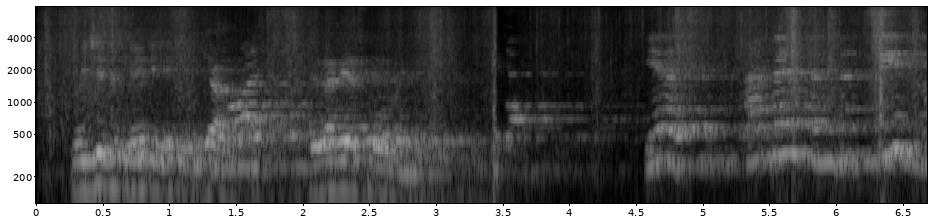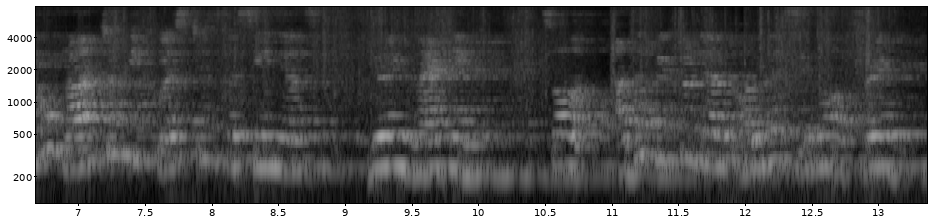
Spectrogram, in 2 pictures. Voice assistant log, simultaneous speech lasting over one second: none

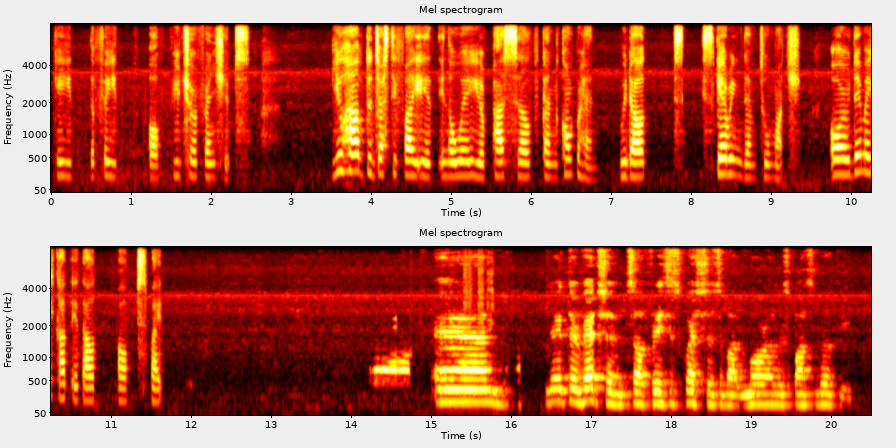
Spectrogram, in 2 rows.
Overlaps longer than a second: none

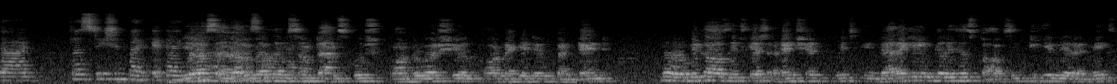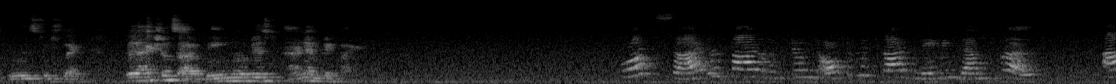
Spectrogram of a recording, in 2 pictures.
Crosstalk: present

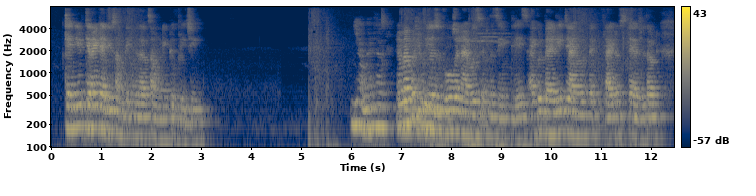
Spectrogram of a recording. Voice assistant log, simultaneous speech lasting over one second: present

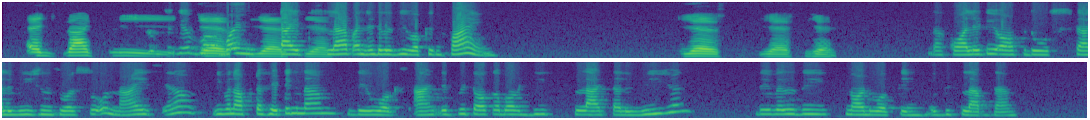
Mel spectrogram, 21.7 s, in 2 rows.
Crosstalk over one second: present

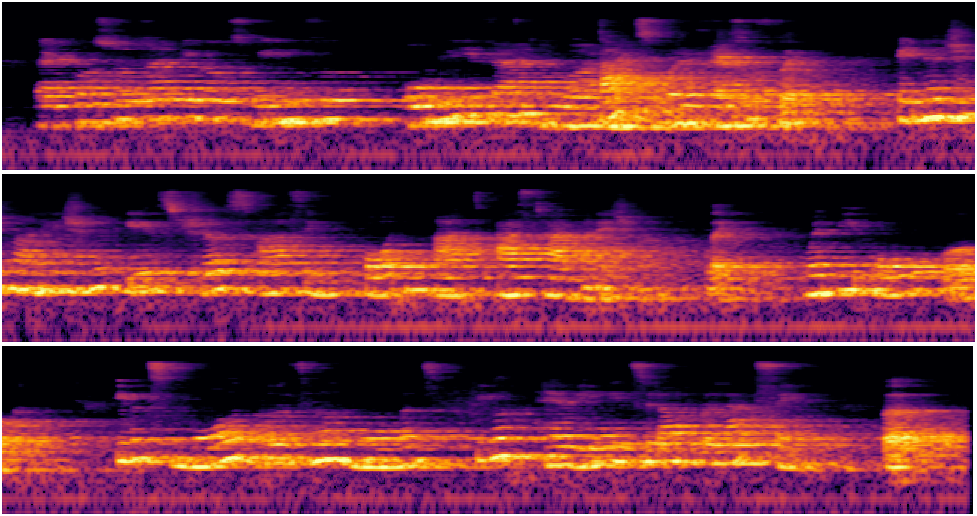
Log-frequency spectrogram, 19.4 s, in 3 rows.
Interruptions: present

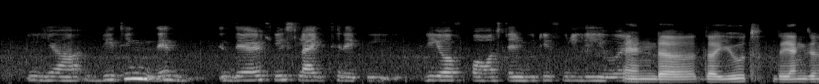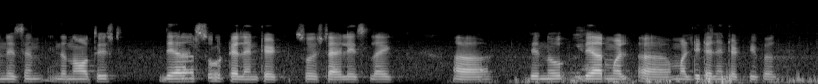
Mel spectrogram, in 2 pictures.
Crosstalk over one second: none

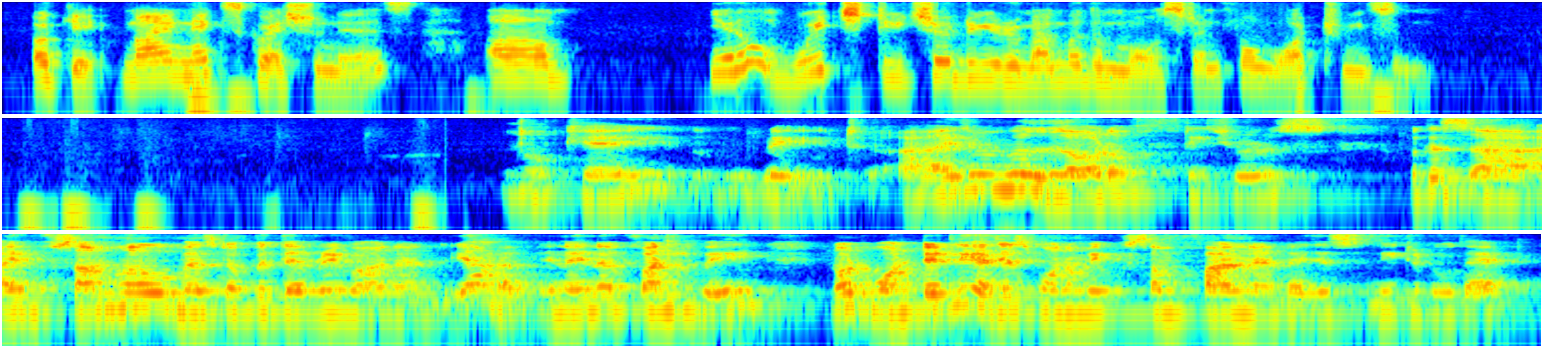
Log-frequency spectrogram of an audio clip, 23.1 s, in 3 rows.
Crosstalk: none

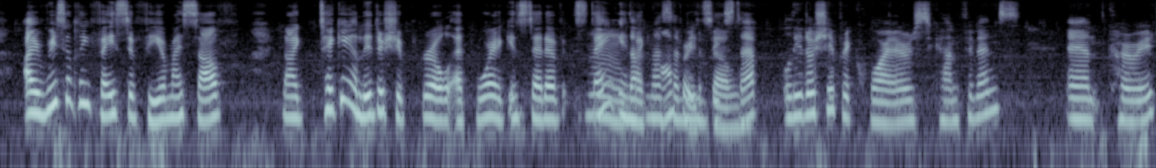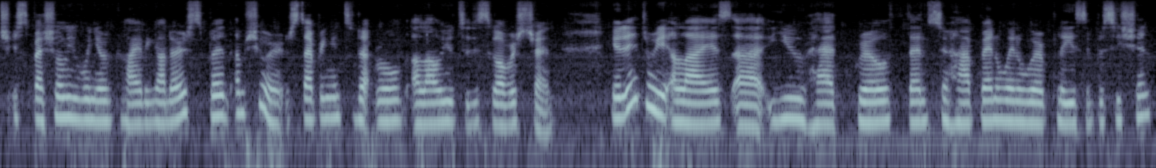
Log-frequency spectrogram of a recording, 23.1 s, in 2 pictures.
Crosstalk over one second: present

